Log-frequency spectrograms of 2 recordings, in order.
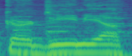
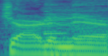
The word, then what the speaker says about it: Jardiniere: And guys, when you're at the counter, don't call it gardenia. It's pronounced Jardiniere.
